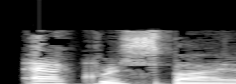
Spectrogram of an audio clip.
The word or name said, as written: acrospire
